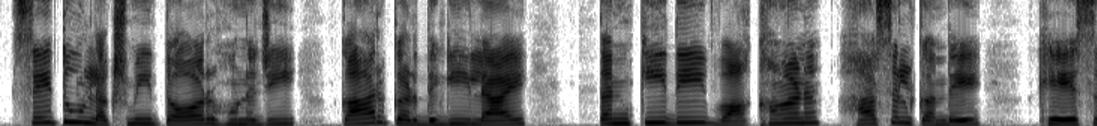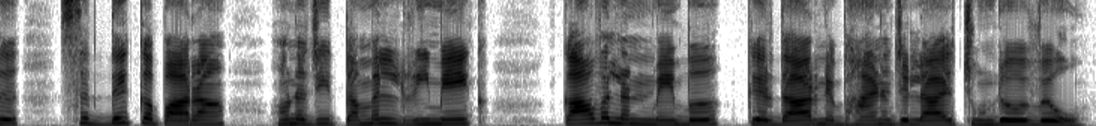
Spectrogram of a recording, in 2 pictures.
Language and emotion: Sindhi, neutral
